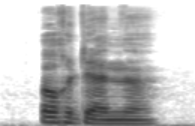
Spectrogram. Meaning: plural of organe
- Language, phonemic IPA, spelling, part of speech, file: French, /ɔʁ.ɡan/, organes, noun, LL-Q150 (fra)-organes.wav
